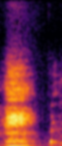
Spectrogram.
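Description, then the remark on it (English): A single sharp, fairly loud sneeze, a breathy burst that fades quickly, followed by a brief faint vocal sound. “God bless you. Bless you.”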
